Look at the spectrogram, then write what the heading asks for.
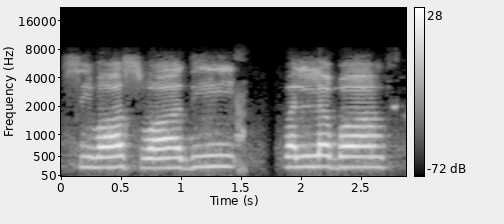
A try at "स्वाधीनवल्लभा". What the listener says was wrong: சுவாதீன வல்லபா. நாவ விடுறீங்கம்மா, நாவ விடுறீங்க, அந்த மாதிரி விடக்கூடாது.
